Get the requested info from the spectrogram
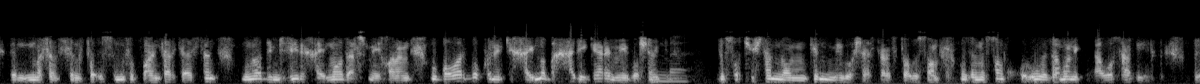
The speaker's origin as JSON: {"language": "Persian", "country": "Afghanistan", "said": "ما هم عضوی از افغانستان هستم و ما هم از ولایت غور هستم"}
